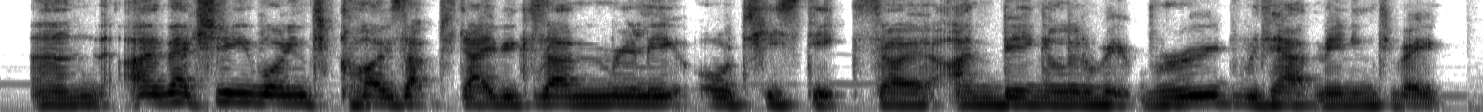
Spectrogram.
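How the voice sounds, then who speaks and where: With music in the background, a woman speaks in a very deep, low pitch. She keeps a moderate pace with hardly any pauses. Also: fairly even intonation. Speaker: tarot reader. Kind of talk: live stream reading. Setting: live stream. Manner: sounds passionate, intense tone.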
